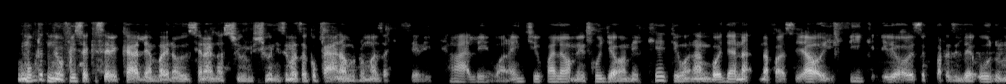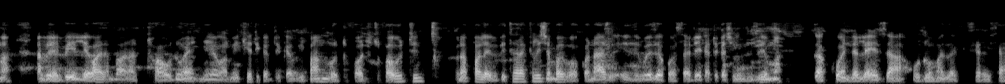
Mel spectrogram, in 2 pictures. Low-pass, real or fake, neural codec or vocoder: 7.2 kHz; fake; vocoder, 22.05 kHz, 80 mel bands, HiFi-GAN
